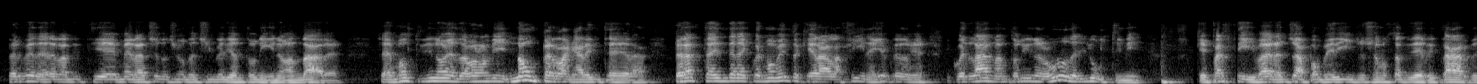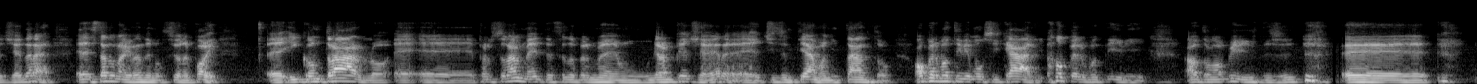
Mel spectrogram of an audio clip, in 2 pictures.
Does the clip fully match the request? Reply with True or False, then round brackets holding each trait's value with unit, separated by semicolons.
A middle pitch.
False (110 Hz)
